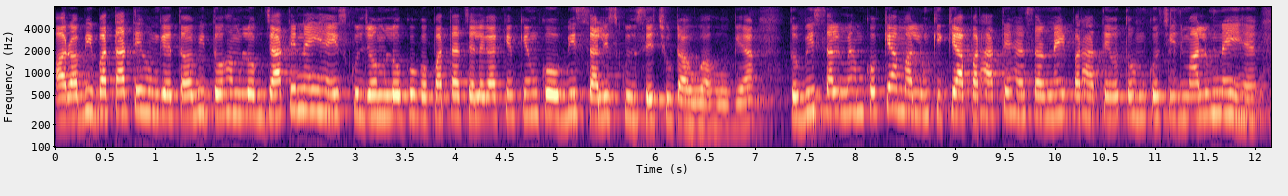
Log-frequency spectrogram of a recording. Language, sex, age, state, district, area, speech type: Hindi, female, 30-45, Bihar, Samastipur, rural, spontaneous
